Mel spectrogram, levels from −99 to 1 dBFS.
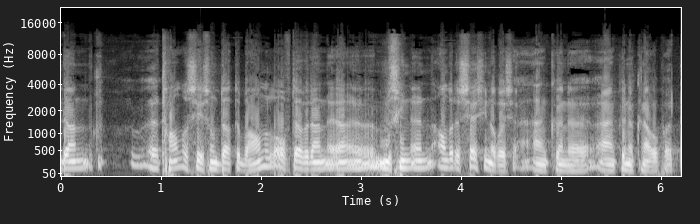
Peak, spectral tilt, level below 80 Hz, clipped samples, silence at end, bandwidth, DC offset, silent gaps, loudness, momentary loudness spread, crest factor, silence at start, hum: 0 dBFS; -6 dB/octave; -38 dBFS; under 0.1%; 0.05 s; 13 kHz; 0.4%; none; -11 LUFS; 6 LU; 10 dB; 0 s; none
